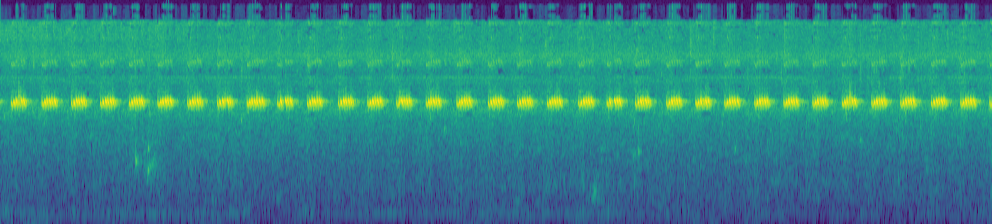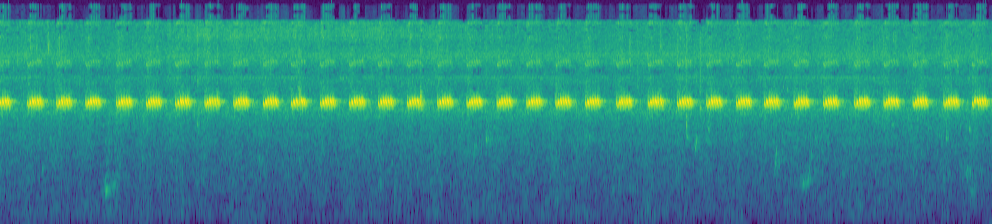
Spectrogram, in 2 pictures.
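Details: Cricket at night in a moonlit forest, chirping continuously in a bright, high, metronome-like rhythm of about three and a half pulses per second, with little else audible.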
